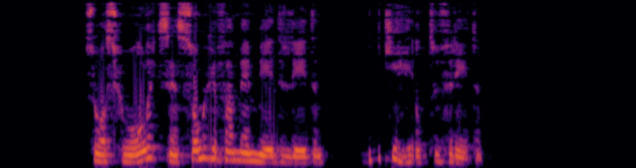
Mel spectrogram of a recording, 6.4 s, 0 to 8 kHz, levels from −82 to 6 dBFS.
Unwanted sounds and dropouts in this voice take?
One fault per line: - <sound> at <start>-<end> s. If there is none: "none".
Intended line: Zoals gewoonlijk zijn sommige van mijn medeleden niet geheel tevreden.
none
